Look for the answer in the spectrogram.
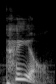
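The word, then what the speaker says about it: pail: 这个 a-i 它发的是长音 long a。 pale， pale， bucket 和 pale 都指的是有提梁的桶子。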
